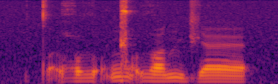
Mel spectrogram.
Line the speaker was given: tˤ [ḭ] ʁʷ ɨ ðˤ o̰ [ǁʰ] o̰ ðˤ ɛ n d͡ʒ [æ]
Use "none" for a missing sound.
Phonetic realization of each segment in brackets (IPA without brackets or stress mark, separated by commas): ḭ, ŋ͡ǁ, æ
